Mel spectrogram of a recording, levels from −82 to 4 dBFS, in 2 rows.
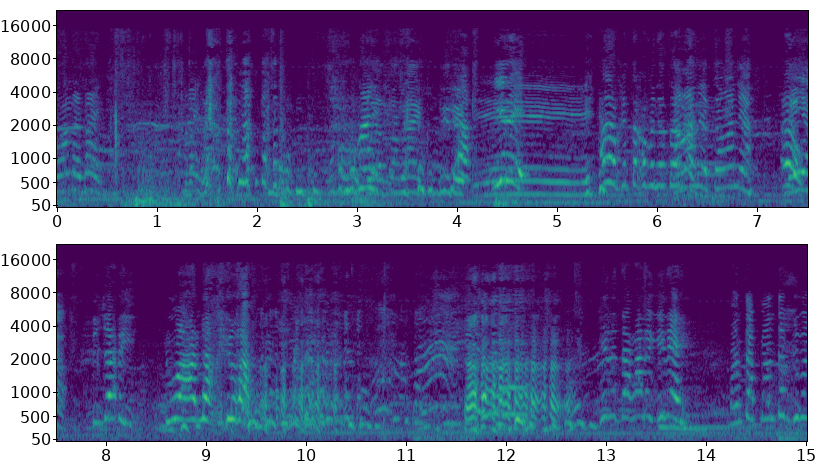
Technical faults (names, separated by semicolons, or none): none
